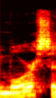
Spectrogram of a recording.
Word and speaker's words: Morse: Morse, and Morse is spelled like Morse code.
